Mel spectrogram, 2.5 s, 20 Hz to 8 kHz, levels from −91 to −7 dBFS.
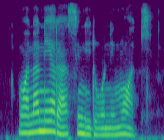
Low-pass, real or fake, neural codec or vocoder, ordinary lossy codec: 7.2 kHz; fake; codec, 16 kHz, 16 kbps, FunCodec, trained on LibriTTS, 50 frames a second; none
